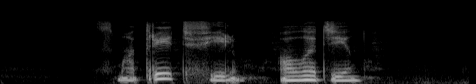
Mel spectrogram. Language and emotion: Russian, sad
